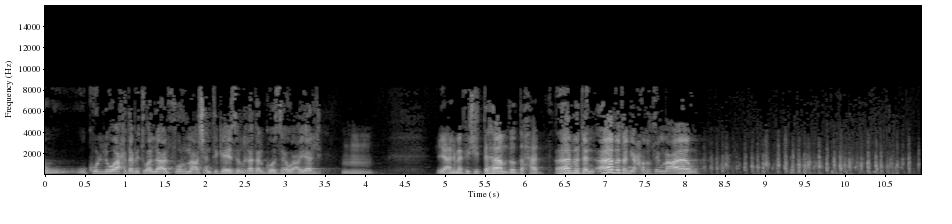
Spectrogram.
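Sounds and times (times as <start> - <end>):
speech: 0.6 - 4.2, 4.9 - 8.4
horse hooves clip-clopping trotting to a village headman's house: 7.4 - 10.9.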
